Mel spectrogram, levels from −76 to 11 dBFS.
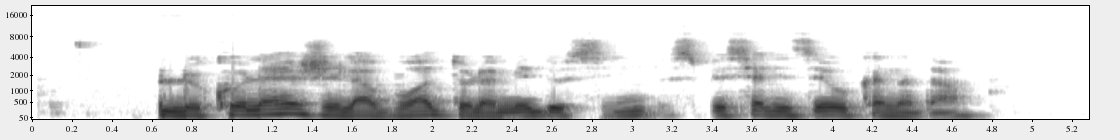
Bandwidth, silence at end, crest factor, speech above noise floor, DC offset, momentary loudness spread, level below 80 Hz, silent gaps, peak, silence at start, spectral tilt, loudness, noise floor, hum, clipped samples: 7.6 kHz; 0.55 s; 14 dB; 36 dB; under 0.1%; 10 LU; -46 dBFS; none; 0 dBFS; 0.65 s; -8 dB/octave; -15 LUFS; -50 dBFS; none; under 0.1%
